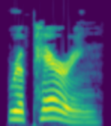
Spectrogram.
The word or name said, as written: repairing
